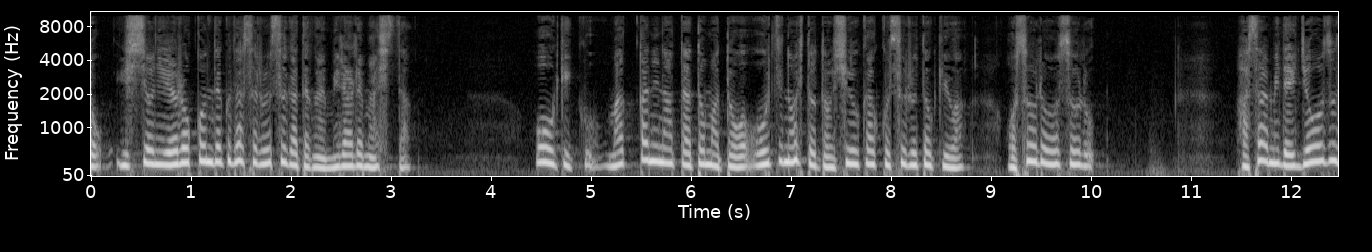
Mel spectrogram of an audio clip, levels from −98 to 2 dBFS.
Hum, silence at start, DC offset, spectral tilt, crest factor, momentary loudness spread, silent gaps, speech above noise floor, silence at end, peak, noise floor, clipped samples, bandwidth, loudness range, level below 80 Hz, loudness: none; 0 s; under 0.1%; -7 dB/octave; 14 dB; 8 LU; none; 44 dB; 0 s; -8 dBFS; -63 dBFS; under 0.1%; 10.5 kHz; 4 LU; -50 dBFS; -20 LUFS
